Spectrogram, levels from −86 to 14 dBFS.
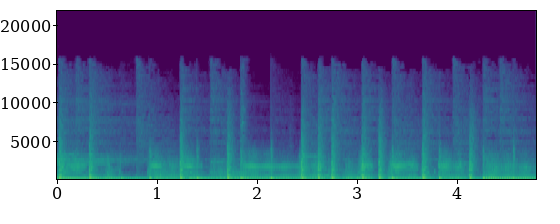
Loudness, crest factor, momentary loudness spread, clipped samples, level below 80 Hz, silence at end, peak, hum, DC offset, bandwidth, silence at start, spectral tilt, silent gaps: -21 LUFS; 16 dB; 4 LU; under 0.1%; -28 dBFS; 0 s; -4 dBFS; none; under 0.1%; 16 kHz; 0 s; -6 dB/octave; none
